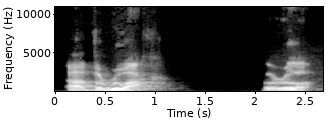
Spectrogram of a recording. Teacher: So it ends up being because it's a shurik, it ends up being a oo sound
